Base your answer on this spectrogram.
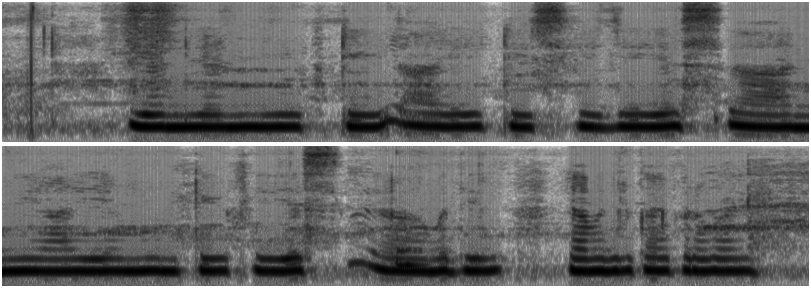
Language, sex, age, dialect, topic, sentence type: Marathi, female, 25-30, Standard Marathi, banking, question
